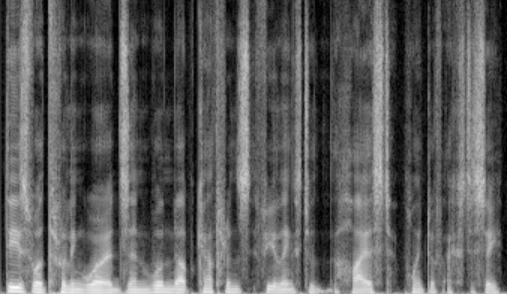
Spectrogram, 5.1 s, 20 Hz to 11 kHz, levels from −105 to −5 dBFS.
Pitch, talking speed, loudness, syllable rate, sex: 105 Hz, 175 wpm, -19 LUFS, 5.3 syllables/s, male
